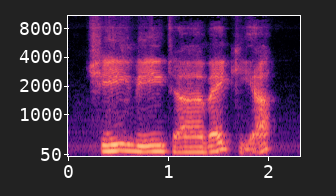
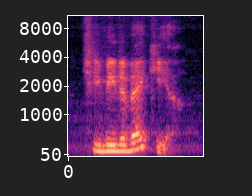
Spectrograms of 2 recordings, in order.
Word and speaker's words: Civitavecchia: Civitavecchia. Civitavecchia. Mind your E pronunciation in time. Vecchia. Civitavecchia. I thought I did that right, Dennis. Anyway, Civitavecchia is the way I say it now.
